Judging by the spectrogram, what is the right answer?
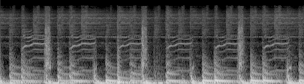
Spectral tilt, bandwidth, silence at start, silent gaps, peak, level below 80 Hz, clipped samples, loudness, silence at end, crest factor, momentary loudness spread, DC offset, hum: -5.5 dB/octave; 17 kHz; 0 s; none; 0 dBFS; -20 dBFS; under 0.1%; -16 LUFS; 0 s; 14 dB; 3 LU; under 0.1%; none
